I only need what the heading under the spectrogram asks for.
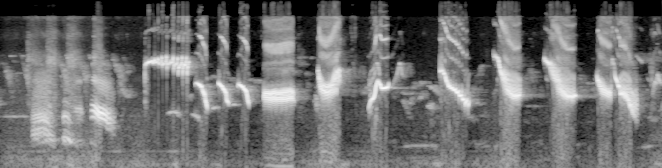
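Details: Asian pied starling pumping and singing rapidly as a lure: harsh scratchy notes open, followed by sharp high whistles and strong falling-then-rising slurred calls repeated about twice a second.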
